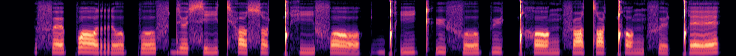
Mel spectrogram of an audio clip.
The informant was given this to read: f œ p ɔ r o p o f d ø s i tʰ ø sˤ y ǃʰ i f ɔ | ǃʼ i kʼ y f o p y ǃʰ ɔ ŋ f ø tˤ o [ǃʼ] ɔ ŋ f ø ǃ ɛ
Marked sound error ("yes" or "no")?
yes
